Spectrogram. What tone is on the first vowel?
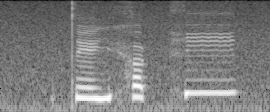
low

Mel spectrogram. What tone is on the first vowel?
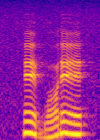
falling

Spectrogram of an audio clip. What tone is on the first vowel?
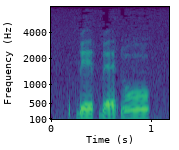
high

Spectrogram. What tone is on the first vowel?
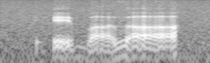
high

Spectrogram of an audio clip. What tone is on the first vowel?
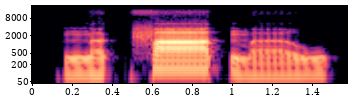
rising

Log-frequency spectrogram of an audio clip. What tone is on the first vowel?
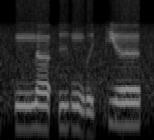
high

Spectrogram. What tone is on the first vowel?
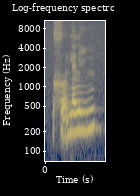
low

